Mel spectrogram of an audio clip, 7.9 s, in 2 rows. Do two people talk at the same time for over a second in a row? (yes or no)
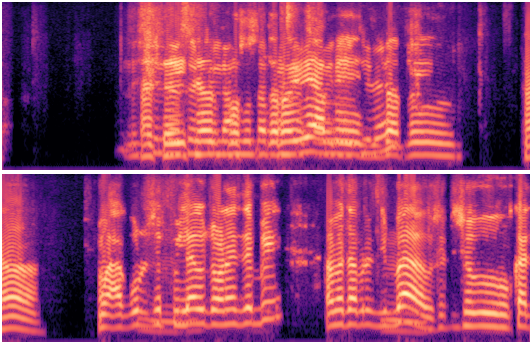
yes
